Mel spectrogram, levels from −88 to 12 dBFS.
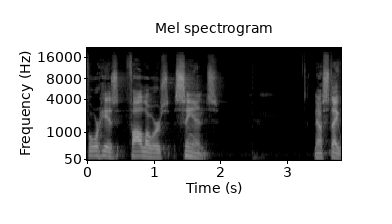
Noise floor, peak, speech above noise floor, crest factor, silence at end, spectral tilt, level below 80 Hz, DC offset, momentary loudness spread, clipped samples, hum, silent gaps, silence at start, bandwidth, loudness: -81 dBFS; -10 dBFS; 49 dB; 24 dB; 0 s; -1 dB/octave; -82 dBFS; under 0.1%; 12 LU; under 0.1%; none; none; 0 s; 19 kHz; -30 LUFS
